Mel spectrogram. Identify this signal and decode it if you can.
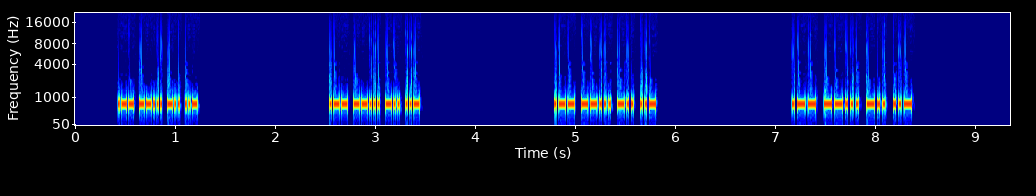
Morse code, heard as a keyed tone, about 59 wpm, 700 Hz. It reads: W7DU W7DU W7DU W7DU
